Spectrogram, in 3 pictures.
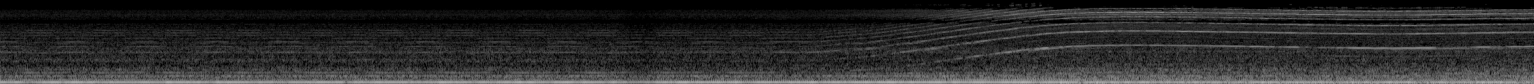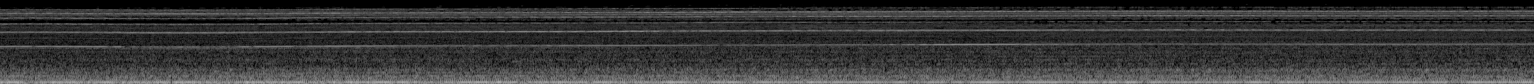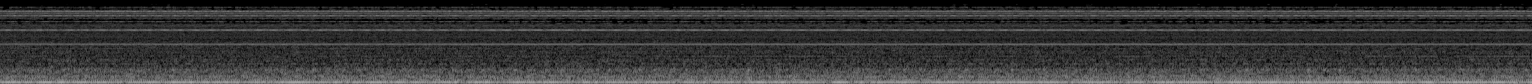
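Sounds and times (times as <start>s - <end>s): steady low hum: 0.0s - 26.6s
washing machine motor whine: 0.0s - 46.0s.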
